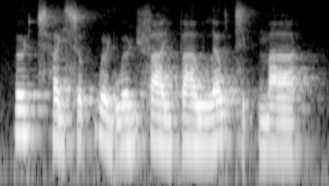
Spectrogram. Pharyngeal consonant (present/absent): absent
